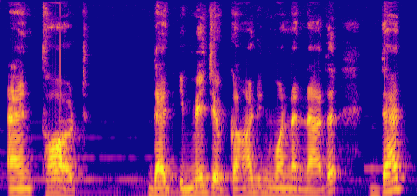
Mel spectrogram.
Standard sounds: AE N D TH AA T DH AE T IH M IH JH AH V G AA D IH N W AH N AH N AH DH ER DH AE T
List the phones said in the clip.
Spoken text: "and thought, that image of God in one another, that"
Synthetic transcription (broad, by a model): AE N D T AA T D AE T IH M IH JH AH V G AA D IH N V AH N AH N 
